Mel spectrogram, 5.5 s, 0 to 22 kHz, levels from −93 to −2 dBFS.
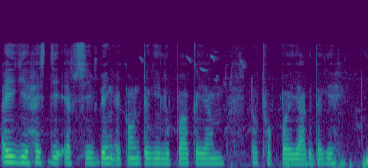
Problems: background sounds at intervals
